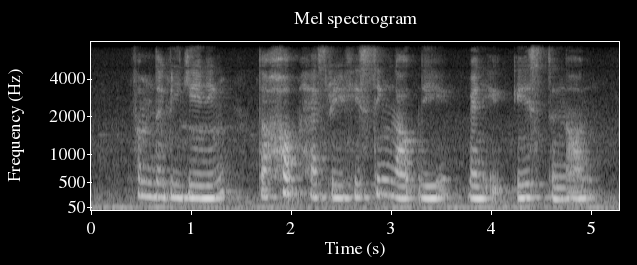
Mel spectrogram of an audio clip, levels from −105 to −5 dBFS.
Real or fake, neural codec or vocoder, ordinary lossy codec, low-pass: real; none; none; 7.2 kHz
